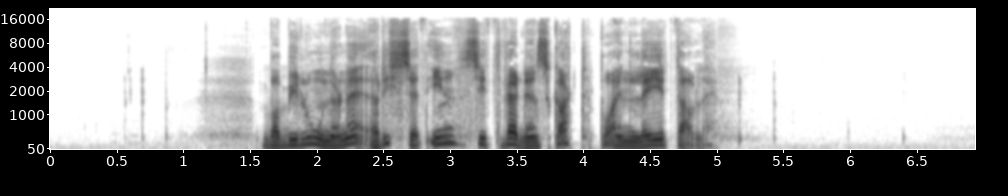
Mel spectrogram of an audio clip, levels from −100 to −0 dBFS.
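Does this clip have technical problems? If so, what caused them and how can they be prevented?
No, no technical faults.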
